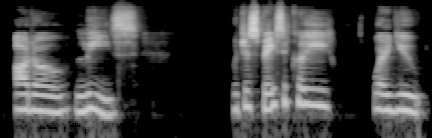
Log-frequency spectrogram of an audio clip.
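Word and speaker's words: autolyse: you do orderly oh in French it's otolis so it's Auto lease which is basically where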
